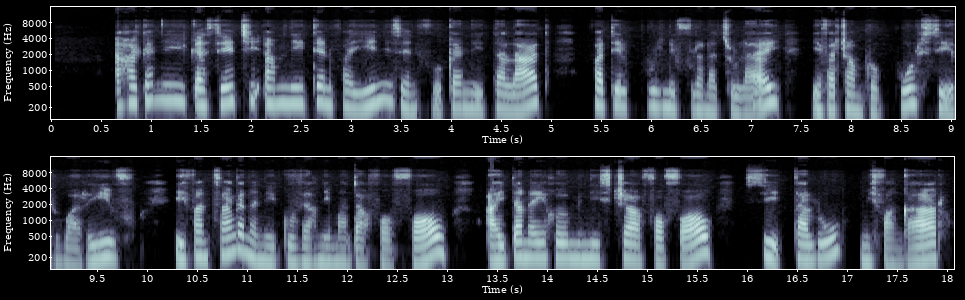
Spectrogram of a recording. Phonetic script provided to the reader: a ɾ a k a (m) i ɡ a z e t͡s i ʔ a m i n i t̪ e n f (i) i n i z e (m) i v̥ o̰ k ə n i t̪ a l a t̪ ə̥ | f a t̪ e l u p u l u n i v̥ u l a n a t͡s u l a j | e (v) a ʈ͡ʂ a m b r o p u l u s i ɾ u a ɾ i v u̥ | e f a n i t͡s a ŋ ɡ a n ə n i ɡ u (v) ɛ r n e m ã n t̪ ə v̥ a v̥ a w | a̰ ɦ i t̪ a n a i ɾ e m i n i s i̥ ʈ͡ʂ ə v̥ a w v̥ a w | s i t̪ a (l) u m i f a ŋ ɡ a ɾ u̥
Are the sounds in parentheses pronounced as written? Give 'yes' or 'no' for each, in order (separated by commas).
no, no, no, no, yes, yes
